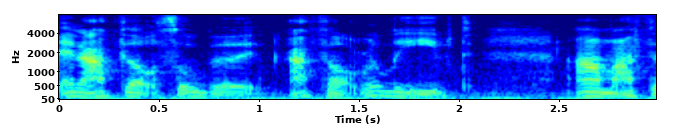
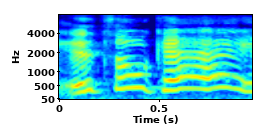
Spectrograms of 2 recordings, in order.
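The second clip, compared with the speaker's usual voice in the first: reassuring nurses; 7 dB louder, slower than usual. Retold or imitated. Nurses reassure her in the story.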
